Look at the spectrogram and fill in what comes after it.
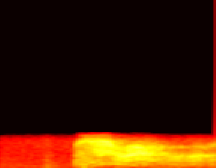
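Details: Domestic cats: a fearless young male tabby kitten going after his older, adopted Siamese sister. After half a second of near quiet, a loud, harsh, sustained yowl bursts in and holds strongly for about a second.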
